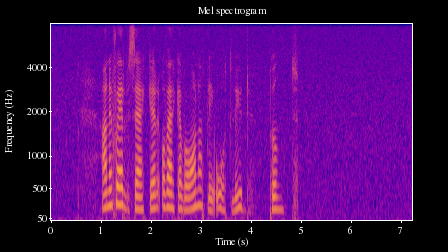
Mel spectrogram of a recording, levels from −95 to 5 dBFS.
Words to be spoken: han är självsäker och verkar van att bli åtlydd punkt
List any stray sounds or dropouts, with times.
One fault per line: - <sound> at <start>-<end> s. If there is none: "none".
none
